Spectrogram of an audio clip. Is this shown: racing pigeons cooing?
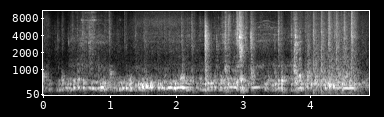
yes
